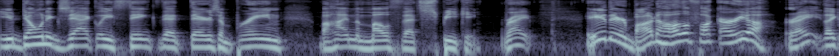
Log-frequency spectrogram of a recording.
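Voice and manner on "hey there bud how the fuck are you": friendly, casual Canadian accent. Showing how the accent sounds in a casual greeting: Canadian accent. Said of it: "when you hear that accent".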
